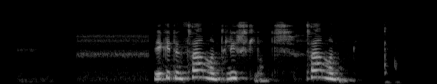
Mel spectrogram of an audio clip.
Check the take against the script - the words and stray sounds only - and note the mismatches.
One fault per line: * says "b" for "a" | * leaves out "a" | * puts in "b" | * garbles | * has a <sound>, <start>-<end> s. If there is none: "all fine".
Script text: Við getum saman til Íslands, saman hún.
all fine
